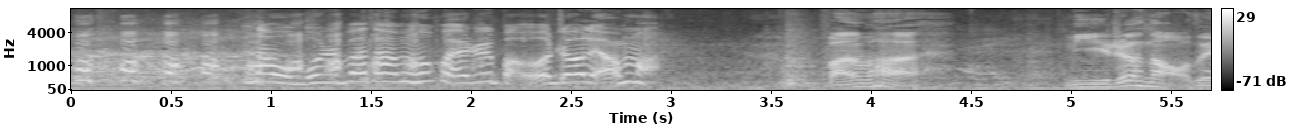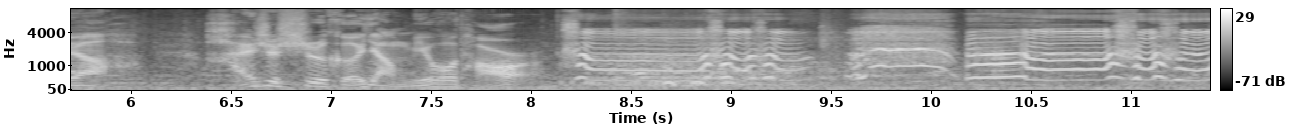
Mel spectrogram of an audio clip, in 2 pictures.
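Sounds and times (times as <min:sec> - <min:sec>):
laughter: 0:00.0 - 0:02.0, 0:08.2 - 0:11.3
speech: 0:00.3 - 0:03.0, 0:03.8 - 0:04.4, 0:05.0 - 0:11.3
person crying: 0:08.2 - 0:11.3.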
